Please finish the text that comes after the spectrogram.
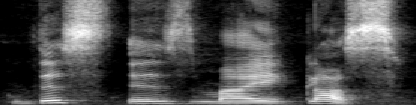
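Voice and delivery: stretched out very slow, syllables drawn apart; slow demo. Shown as a demonstration. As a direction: say it slowly to count the syllables. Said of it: "say the word".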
